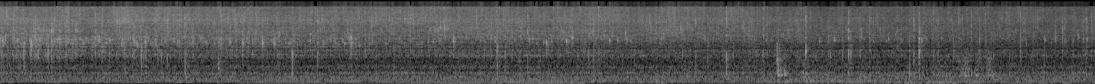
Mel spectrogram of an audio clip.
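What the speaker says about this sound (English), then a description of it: "you wanna actually like let them sear in that olive oil" Shrimp sear in hot olive oil, giving a loud, steady, close sizzle and crackle that runs the whole time with no pause and no talking.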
